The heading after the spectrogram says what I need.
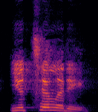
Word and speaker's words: utility: utility utility utility utility don't ignore the why the why is super pronounced and the you sounds like you utility utility utility utility utility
